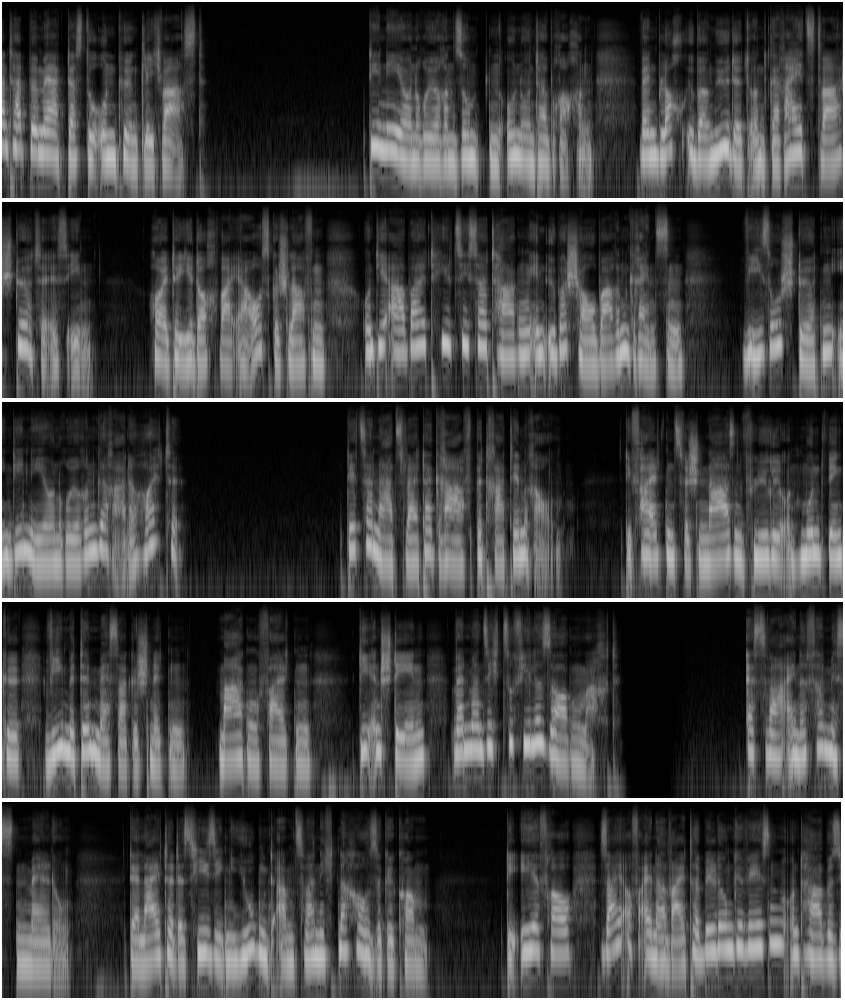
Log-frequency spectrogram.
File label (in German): krimi hoerbuch, sprecherin; schauspielerin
